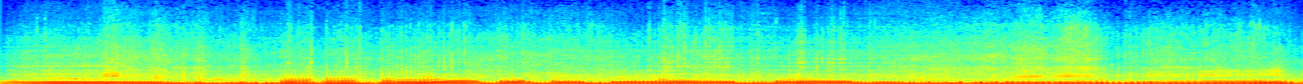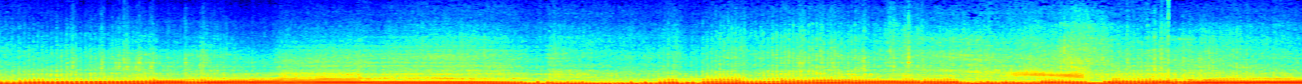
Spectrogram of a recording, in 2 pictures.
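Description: A motorcycle is ridden fast on a closed circuit during a technical riding course at Bure, its engine roaring loudly and continuously as it revs up and drops off through gear changes, with steady wind rush close to the rider.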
